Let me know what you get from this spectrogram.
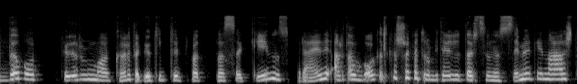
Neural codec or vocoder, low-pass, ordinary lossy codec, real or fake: codec, 24 kHz, 1.5 kbps, HILCodec; 9.9 kHz; MP3, 96 kbps; fake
